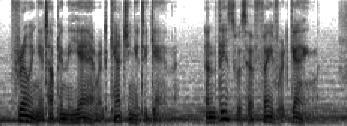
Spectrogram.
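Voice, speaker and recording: Backed by music, a man talks at a moderate pace with very wide pitch swings. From British. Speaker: storyteller. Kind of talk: sleep story. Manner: soft-spoken.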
